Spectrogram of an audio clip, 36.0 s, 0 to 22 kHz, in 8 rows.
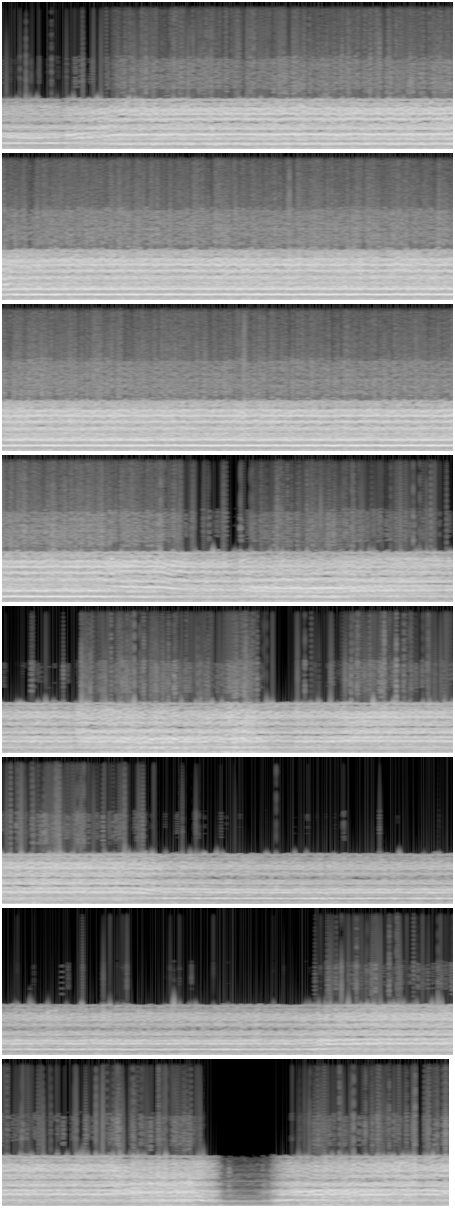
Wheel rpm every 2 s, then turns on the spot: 160, 200, 220, 230, 230, 230, 230, 200, 160, 160, 160, 160, 120, 120, 110, 150, 130, 120.
none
